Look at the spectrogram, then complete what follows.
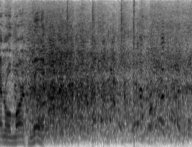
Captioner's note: laughter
